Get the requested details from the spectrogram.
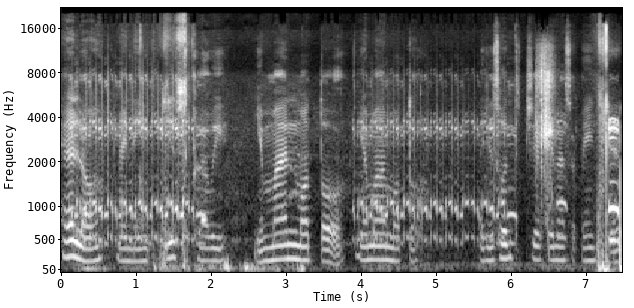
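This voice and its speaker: Using a put-on character voice, a woman speaks at a fairly slow pace in a medium pitch. Loud background noise runs underneath. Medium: game stream.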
